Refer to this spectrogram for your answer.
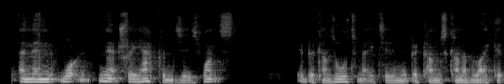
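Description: A man speaks at a fairly quick pace with a fairly low pitch and ordinary pitch variation. His dark, mellow tone is somewhat breathy. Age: 40s. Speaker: transformation coach and hypnotherapist. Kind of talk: casual chat. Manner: calm.

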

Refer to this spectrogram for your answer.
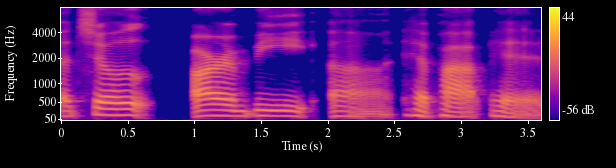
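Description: A woman's very deep, low voice with an American accent and fairly even intonation. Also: quiet background. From US Midwest, Cleveland, Ohio. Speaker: librarian and educator. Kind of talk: interview.

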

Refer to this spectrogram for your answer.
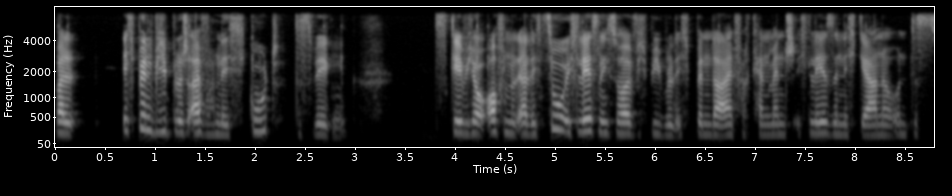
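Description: A woman's ordinary speaking voice at medium pitch, with fairly even intonation. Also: big swings in loudness. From Germany, Karlsruhe (Baden). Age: 20s. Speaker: trainee educator. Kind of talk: casual chat. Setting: remote call from home.

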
